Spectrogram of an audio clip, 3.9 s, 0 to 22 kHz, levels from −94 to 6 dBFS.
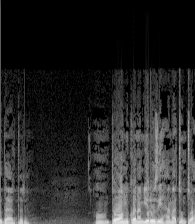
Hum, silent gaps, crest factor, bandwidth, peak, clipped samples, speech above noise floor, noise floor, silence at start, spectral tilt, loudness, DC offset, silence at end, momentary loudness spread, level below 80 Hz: none; none; 12 dB; 11.5 kHz; 0 dBFS; 0.1%; 42 dB; -52 dBFS; 0 s; -7 dB/octave; -11 LUFS; under 0.1%; 0 s; 13 LU; -38 dBFS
